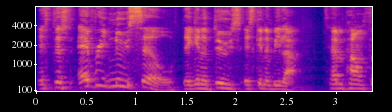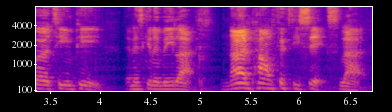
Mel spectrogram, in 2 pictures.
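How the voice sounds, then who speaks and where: Picked up from a distance, this London-accented podcast co-host talks fairly quickly in a slightly high, somewhat bright voice with lively intonation. He's blunt, slangy and full of exclamations in the casual gaming banter.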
